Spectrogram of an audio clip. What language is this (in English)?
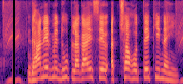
Magahi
